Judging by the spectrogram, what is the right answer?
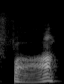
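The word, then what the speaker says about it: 法: character pha so there's a chinese character that's pronounced fa that is the character for dharma but they would often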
